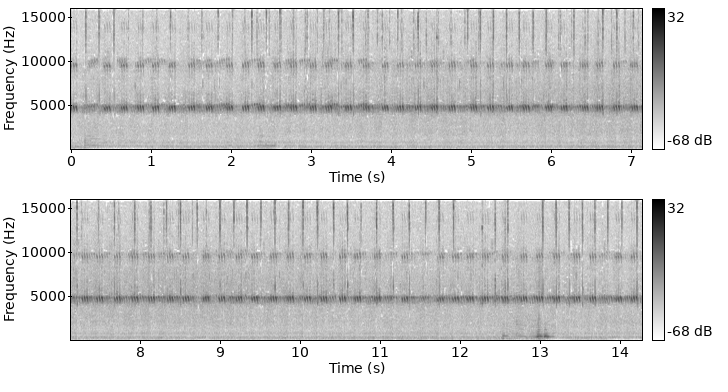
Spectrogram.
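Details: Flowery meadow grasshoppers keep up a thin, high, unbroken whine studded with fast regular pulses, with a faint lower chirp around the middle and another near the end.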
